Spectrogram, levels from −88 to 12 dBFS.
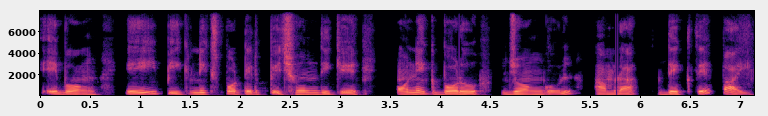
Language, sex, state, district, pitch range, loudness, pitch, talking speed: Bengali, male, West Bengal, Jhargram, 125-155 Hz, -18 LUFS, 130 Hz, 115 wpm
